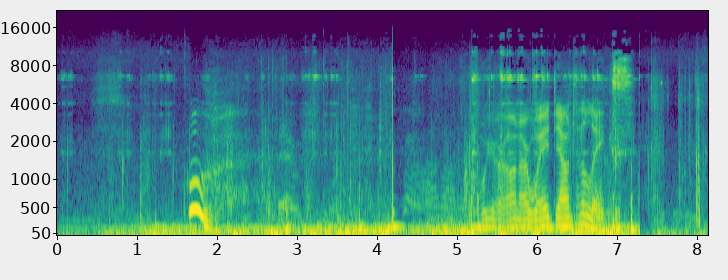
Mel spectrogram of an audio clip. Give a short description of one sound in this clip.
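A man talks close to a microphone, outdoors.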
